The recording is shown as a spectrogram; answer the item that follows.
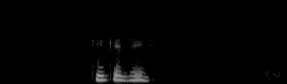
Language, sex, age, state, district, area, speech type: Punjabi, female, 45-60, Punjab, Fazilka, rural, conversation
